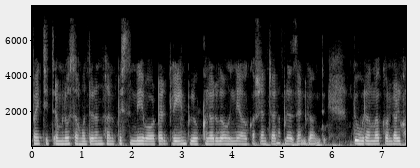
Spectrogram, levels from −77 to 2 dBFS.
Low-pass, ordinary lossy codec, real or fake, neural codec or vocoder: 7.2 kHz; AAC, 32 kbps; fake; codec, 16 kHz, 2 kbps, FunCodec, trained on LibriTTS, 25 frames a second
